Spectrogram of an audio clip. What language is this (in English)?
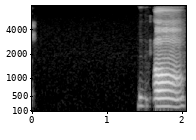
Assamese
